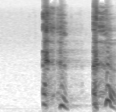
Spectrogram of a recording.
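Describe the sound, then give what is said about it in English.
Two short coughs used as a yes/no code signal, each a sharp burst with a rougher voiced tail, separated by a brief pause after a moment of silence. No one speaks. “On reflection, the cough method was probably the wrong idea during the pandemic, I think.”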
